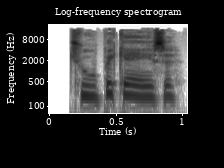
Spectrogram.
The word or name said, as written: tubegaze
